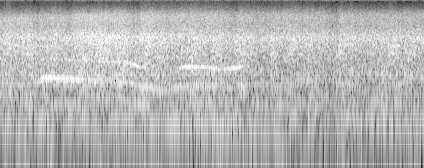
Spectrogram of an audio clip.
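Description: Loud rushing whoosh of a magic-effect sound, with a high wavering wail that dips and rises during the first half, over low dramatic background music.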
